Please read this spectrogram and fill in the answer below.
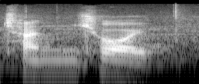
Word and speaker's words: Chan choy: And what's the Cantonese Chan choy. pronunciation for Ceylon spinach? Chan choy.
